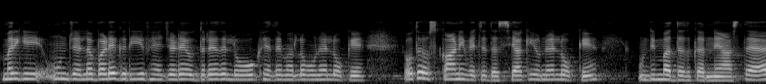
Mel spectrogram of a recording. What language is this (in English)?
Dogri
